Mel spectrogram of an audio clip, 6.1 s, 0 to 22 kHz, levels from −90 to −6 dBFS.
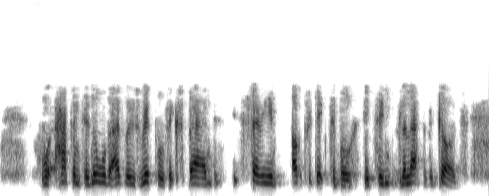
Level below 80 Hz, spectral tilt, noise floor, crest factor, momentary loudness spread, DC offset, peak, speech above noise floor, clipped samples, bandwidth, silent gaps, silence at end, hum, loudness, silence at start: under -90 dBFS; -8.5 dB/octave; -43 dBFS; 16 dB; 6 LU; under 0.1%; -4 dBFS; 23 dB; under 0.1%; 3.8 kHz; none; 0 s; none; -20 LUFS; 0.05 s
